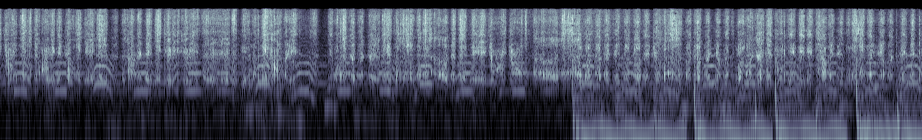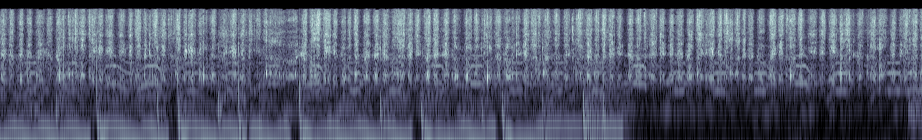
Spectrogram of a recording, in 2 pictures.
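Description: Steady scrubbing of a toothbrush, a bristly scratching rasp that runs continuously, joined midway by a low motorized hum with brief regular dips, and no talking.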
